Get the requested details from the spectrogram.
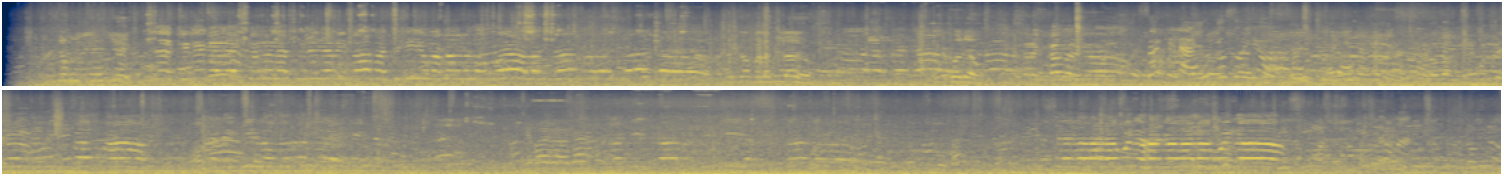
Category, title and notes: Soundscapes > Urban
Feria Avenida Argentina Valparaiso
Soundscape. We can hear street vendors and people chatting in a market. Some truck engine sounds on the back. Recorden in Feria Avenida Argentina, Valparaiso, Chile.
field, south, market, Chile, Valparaiso, recording, america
